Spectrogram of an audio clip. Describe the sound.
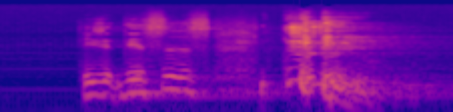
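A man clears his throat, strained from hard laughing the night before, in a few rough, voiced bursts with short gaps between them.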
